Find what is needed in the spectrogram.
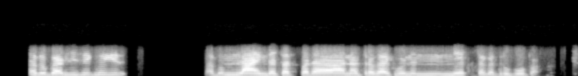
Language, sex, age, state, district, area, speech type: Manipuri, female, 30-45, Manipur, Imphal East, rural, conversation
